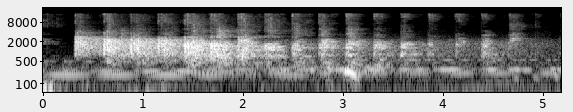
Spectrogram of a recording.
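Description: A church congregation claps together during a Monday evening worship service, a loud run of quick, rhythmic handclaps that starts abruptly and keeps a steady beat, with no talking over it.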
